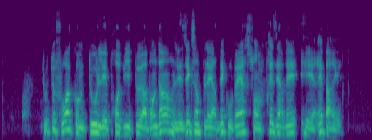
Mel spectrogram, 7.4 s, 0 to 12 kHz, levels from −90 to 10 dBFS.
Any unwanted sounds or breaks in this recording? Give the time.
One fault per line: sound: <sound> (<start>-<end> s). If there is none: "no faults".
no faults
